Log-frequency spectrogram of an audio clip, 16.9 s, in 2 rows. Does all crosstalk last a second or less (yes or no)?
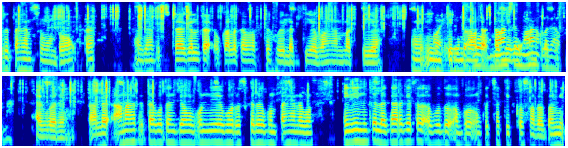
no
